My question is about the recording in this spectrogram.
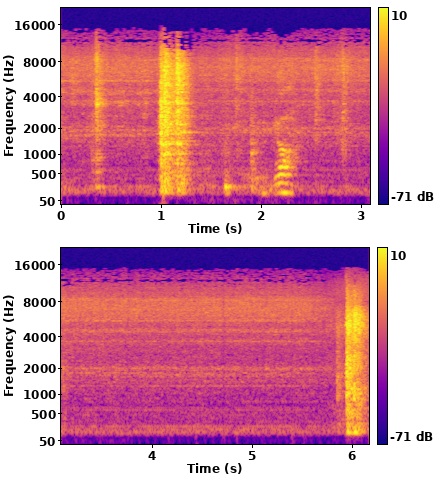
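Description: A single loud metal clunk about a second in as a large aluminium stockpot is set down on a gas stove. A brief spoken exclamation follows, then a faint steady hiss.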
